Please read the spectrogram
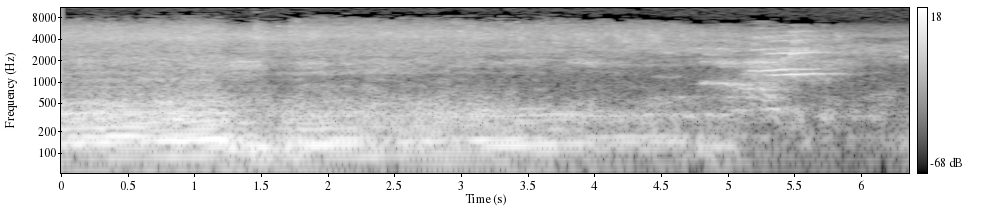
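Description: Low rumble of city road traffic, strongest in the first half and fading toward the end, with a few short high-pitched notes near the end.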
